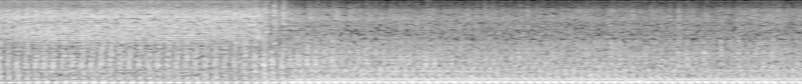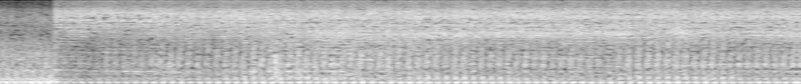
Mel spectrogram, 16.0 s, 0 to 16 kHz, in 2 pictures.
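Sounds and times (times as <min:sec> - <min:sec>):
petrol engine driving circular saw: 0:00.0 - 0:16.0
saw blade hissing through wood: 0:08.6 - 0:16.0.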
